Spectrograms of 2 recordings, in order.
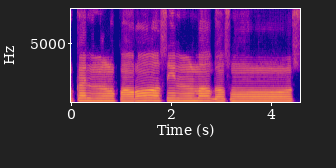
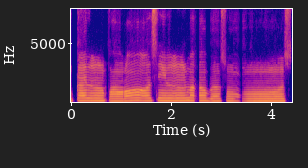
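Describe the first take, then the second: The two takes are said the same way.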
